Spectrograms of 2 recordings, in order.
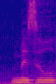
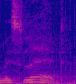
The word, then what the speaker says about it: misled: how to pronounce everything mizzled i used to say which sounded so much more interesting than misled and all bait was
